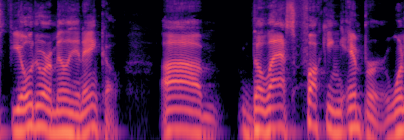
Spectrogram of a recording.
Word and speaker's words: Fyodor Emelianenko: the name he doesn't even know how to pronounce. Like, it's Fyodor Emelianenko, the last fucking emperor, one of the greatest heavyweights to ever grace any form of mixed martial arts fighting, folks.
